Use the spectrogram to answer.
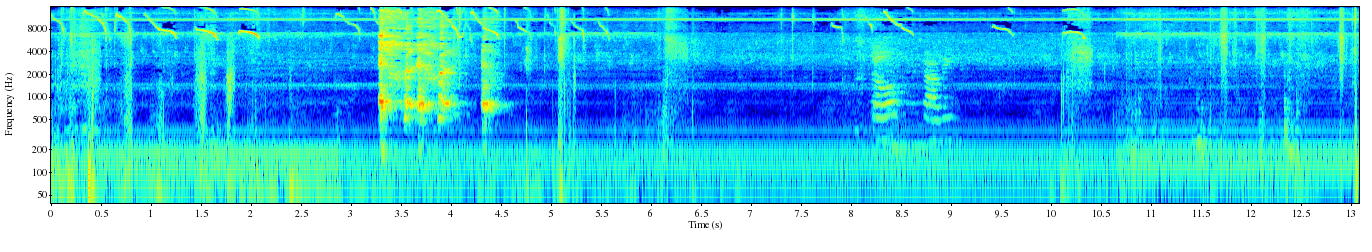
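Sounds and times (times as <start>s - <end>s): person coughing: 3.2s - 4.7s.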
